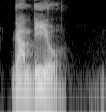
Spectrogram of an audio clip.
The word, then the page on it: Gambia: [ˈɡæm.bi.ə]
